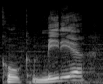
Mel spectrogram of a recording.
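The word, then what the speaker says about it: Koch Media: Publisher's name is play on formerly known as Coke media and I know most of you might actually pronounce the wrong yeah boy but it's pronounced Coke media it is a German publisher and they've been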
